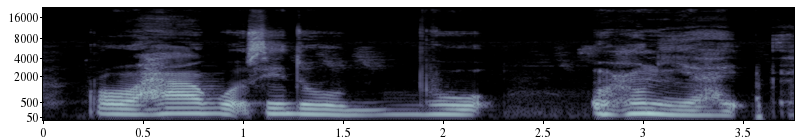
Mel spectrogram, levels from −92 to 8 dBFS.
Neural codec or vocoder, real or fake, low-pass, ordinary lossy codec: none; real; none; none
